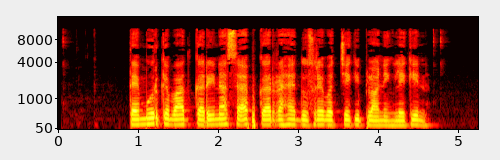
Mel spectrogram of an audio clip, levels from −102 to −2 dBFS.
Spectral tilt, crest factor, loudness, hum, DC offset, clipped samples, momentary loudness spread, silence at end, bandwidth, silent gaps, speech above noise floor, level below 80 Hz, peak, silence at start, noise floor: -5 dB/octave; 18 dB; -28 LUFS; none; under 0.1%; under 0.1%; 5 LU; 0.6 s; 11.5 kHz; none; 48 dB; -60 dBFS; -10 dBFS; 0.9 s; -76 dBFS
